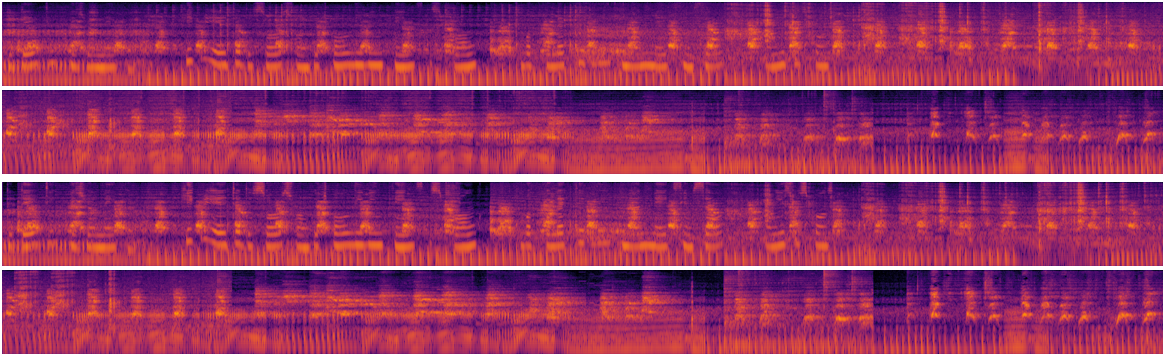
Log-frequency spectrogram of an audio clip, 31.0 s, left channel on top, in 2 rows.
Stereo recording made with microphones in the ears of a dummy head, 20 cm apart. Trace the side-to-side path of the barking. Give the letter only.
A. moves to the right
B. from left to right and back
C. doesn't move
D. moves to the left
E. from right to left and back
E.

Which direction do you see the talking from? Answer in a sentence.
In this clip you hear the talking on the right.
